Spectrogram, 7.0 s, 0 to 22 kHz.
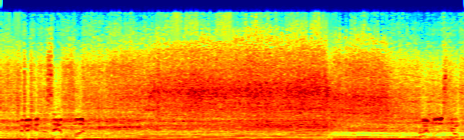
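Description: A fifth-generation Chevrolet Camaro 1LE engine revs steadily during a loaded dyno tuning pull, its rising, sustained mid-pitched drone loud and continuous from start to finish, with a voice speaking over it.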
